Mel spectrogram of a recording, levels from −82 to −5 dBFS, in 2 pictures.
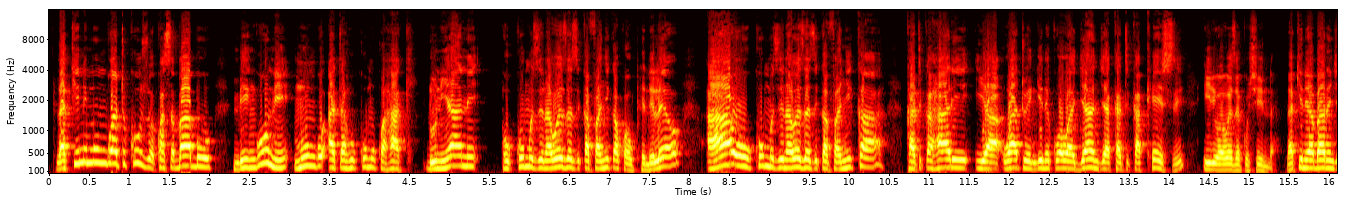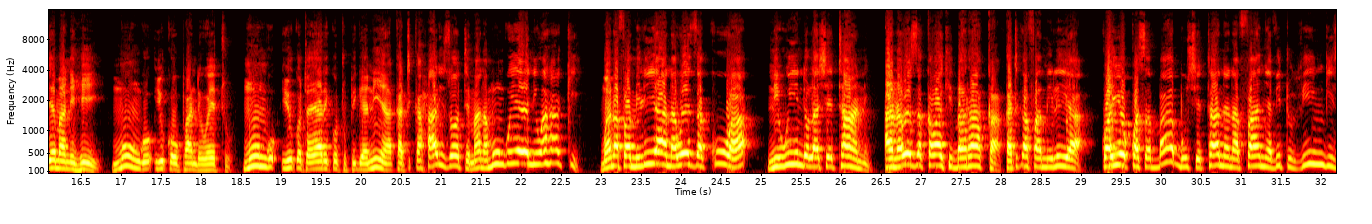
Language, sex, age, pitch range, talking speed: Swahili, male, 50-69, 165-220 Hz, 140 wpm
